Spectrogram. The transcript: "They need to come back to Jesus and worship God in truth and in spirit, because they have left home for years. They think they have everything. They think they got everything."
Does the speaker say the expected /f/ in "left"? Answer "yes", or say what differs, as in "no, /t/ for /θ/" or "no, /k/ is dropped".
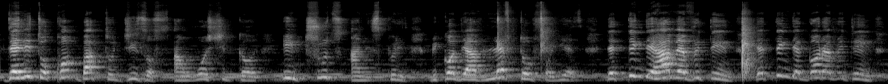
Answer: yes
